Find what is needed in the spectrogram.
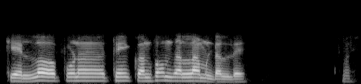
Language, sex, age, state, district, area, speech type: Goan Konkani, male, 30-45, Goa, Canacona, rural, conversation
